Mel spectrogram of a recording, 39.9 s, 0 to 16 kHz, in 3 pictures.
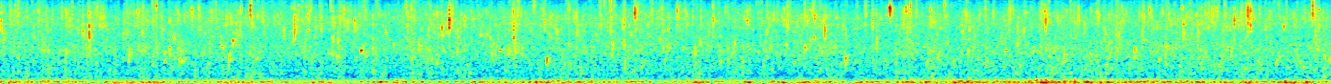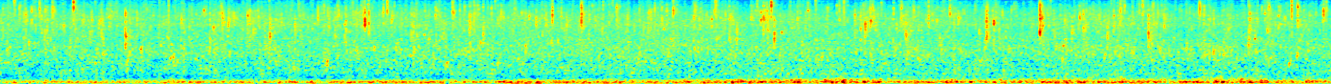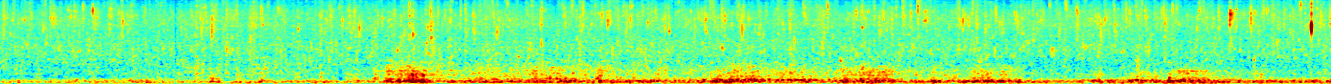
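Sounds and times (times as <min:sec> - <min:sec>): steady rain falling: 0:00.0 - 0:39.9
low rumble of thunder: 0:18.3 - 0:39.9.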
